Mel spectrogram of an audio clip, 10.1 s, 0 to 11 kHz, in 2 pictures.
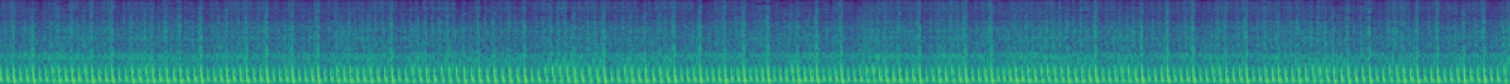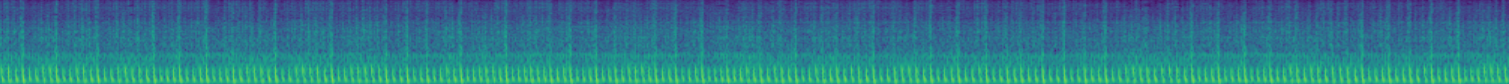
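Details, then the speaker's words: McCulloch Pro Mac 10-10 chainsaw, warmed up, idle mixture screw turned fully in yet still idling: steady even buzzing two-stroke idle; owner suspects small air leak from worn crank seals, unconfirmed; idle will not lean out. "this saw probably has a small air leak because i turned that idle mixture all the way in and it still still wanted to idle so it probably has some crank seals going out in it"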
